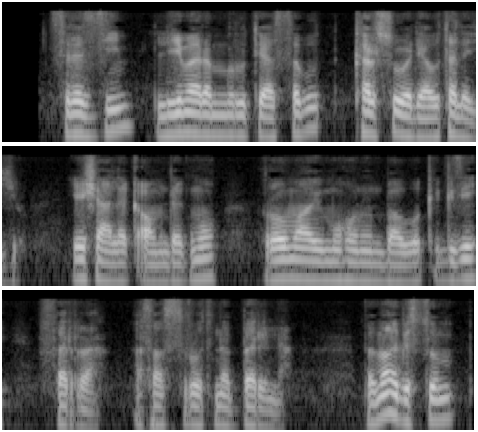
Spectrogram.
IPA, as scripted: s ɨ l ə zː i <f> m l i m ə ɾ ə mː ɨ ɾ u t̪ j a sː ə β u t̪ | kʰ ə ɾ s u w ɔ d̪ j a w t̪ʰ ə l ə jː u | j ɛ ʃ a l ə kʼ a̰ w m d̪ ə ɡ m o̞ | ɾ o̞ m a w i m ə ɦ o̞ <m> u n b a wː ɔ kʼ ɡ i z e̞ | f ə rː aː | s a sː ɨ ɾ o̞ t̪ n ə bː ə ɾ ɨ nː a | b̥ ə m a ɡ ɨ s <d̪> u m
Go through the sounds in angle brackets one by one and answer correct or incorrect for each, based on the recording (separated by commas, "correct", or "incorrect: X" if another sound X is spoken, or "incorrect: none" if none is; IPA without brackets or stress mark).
incorrect: h, incorrect: n, incorrect: t̪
